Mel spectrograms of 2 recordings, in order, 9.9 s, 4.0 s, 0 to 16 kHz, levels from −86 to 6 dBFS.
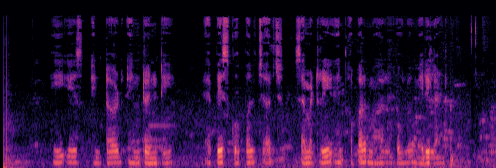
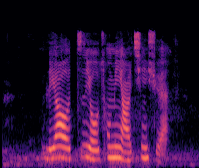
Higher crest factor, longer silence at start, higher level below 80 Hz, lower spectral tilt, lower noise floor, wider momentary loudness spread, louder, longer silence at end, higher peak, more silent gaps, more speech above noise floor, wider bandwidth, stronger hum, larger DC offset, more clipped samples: about the same, 22 dB vs 18 dB; about the same, 0.05 s vs 0.1 s; first, -50 dBFS vs -58 dBFS; about the same, -5 dB/octave vs -4 dB/octave; about the same, -55 dBFS vs -53 dBFS; about the same, 16 LU vs 14 LU; second, -28 LUFS vs -22 LUFS; second, 0 s vs 0.65 s; about the same, -6 dBFS vs -6 dBFS; neither; second, 27 dB vs 31 dB; first, 11.5 kHz vs 8.2 kHz; neither; neither; neither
